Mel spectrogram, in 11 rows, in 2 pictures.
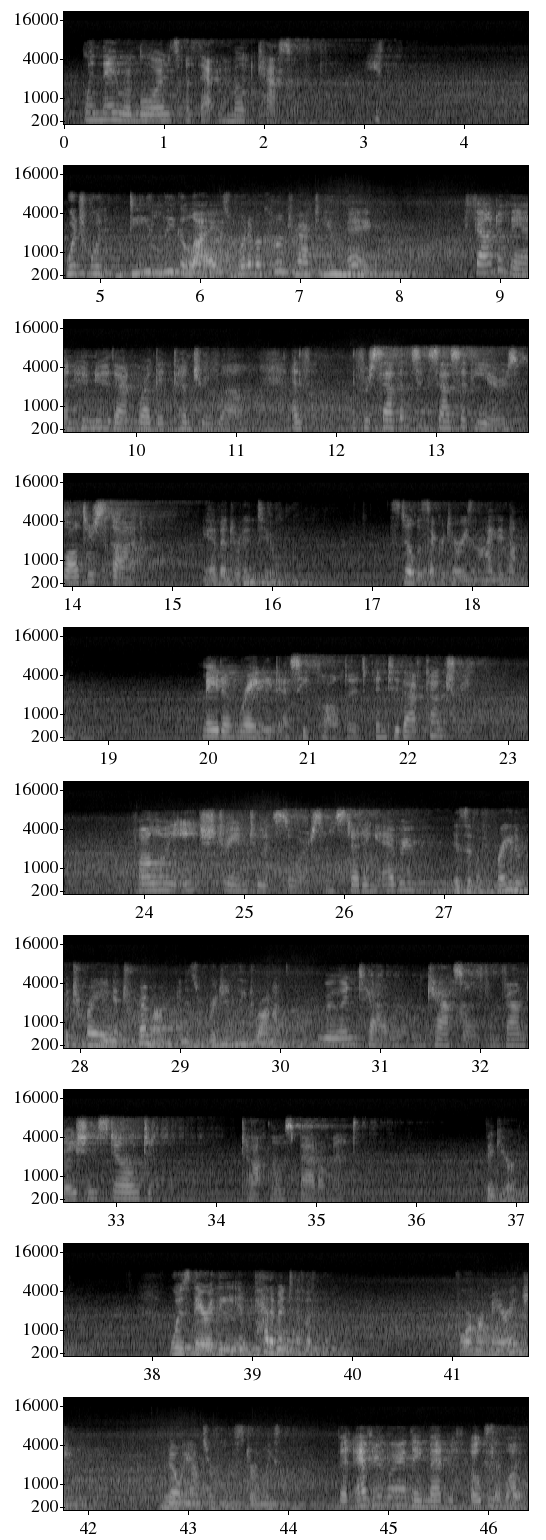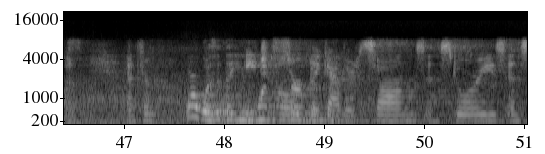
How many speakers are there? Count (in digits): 2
